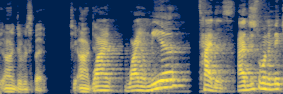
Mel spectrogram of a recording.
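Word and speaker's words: Wyomia Tyus: more time she earned the respect she earned wyomia Titus I just want to make sure it may not be pronouncing it right guys but her name is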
